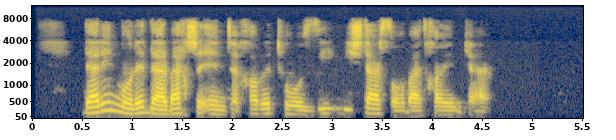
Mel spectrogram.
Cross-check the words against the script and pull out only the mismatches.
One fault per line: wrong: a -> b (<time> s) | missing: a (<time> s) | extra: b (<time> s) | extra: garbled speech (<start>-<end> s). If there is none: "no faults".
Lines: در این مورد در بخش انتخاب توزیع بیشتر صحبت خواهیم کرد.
no faults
